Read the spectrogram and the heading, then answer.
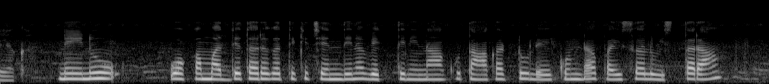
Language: Telugu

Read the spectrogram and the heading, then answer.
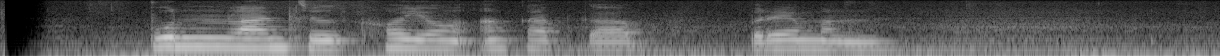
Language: Sundanese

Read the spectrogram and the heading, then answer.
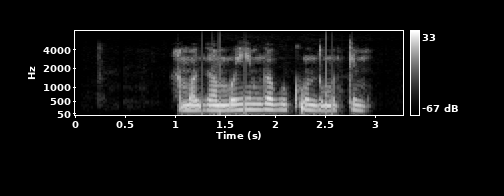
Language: Kinyarwanda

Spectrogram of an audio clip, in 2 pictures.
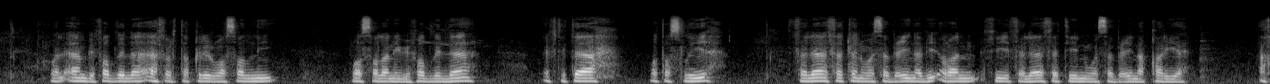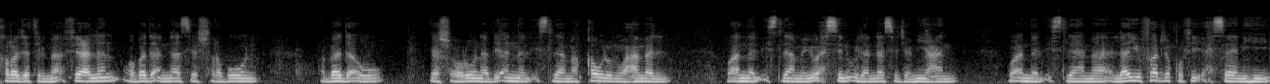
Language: Arabic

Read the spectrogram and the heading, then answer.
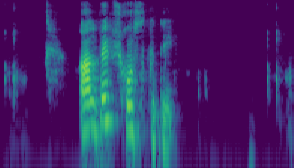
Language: Svan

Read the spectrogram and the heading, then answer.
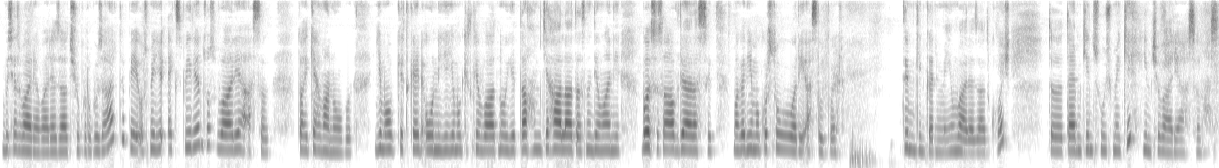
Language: Kashmiri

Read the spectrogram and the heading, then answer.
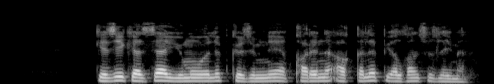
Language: Uyghur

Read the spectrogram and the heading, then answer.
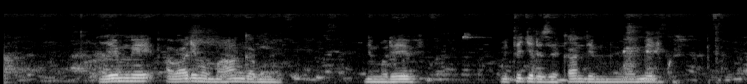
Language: Kinyarwanda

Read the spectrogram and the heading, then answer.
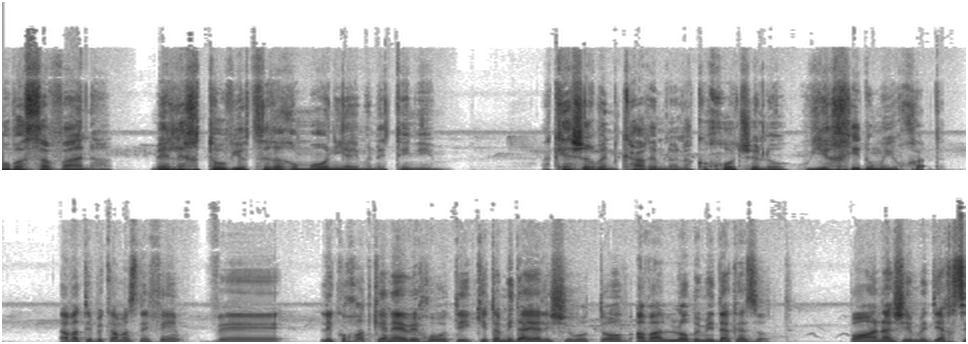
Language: Hebrew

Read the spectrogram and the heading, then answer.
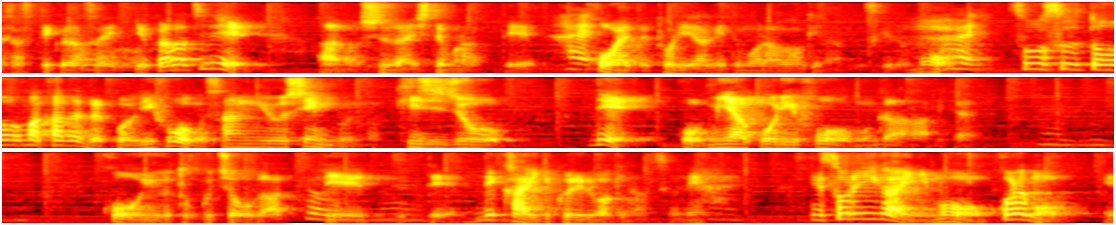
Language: Japanese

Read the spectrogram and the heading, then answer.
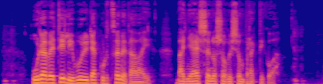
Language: Basque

